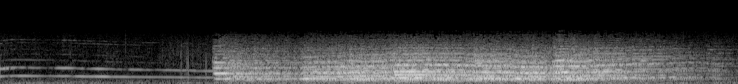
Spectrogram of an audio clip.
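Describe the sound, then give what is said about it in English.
A muffled, drawn-out moan of a person in pain behind a small locked door, with a slowly falling pitch, followed by a louder, denser swell of sustained tones. “Behind the little locked doorway, somebody moaning. Somebody in pain.”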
